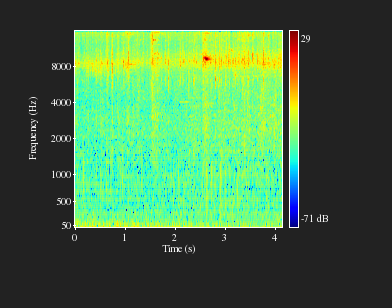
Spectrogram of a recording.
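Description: Passenger coaches of an arriving train rolling slowly past: a steady low rumble with light, irregular clicking from the wheels on the rails, and one brief high squeak a little over halfway through.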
